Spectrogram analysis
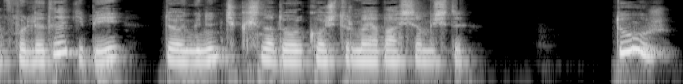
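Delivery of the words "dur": high, sharp mild shout. A narrator's reading. Emma orders a fleeing man to halt, shouting. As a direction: call it out as a high command. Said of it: "diye bağırdı Emma".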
